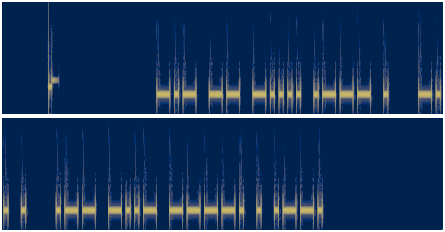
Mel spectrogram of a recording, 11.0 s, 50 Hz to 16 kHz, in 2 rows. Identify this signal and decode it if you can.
Morse code, heard as a keyed tone, about 22 wpm, 700 Hz. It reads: KM6JE DE WX9EP
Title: USA Callsign DE Callsign 22wpm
